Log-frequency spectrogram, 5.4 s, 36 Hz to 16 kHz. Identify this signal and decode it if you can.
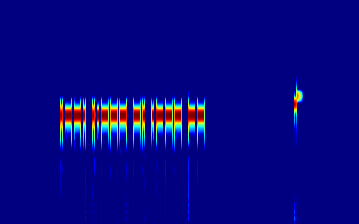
Morse code, heard as a keyed tone, about 36 wpm, 700 Hz. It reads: P2NJM
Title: Code Groups - 5 Letter:Numbers - 35wpm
